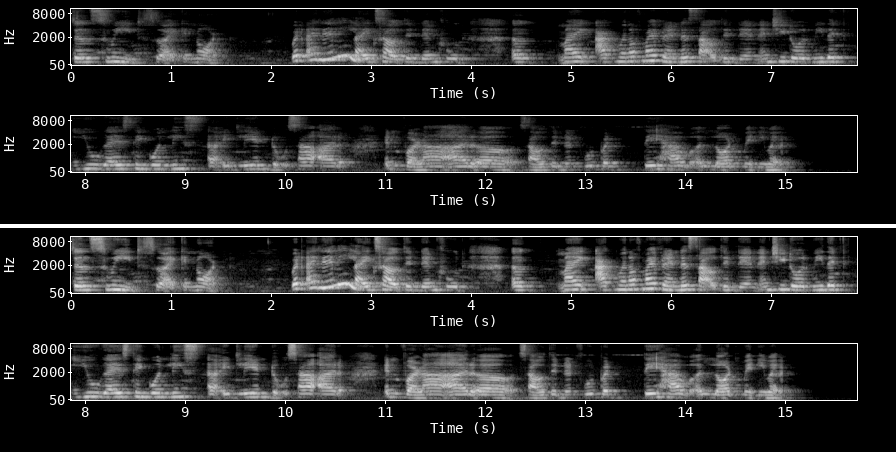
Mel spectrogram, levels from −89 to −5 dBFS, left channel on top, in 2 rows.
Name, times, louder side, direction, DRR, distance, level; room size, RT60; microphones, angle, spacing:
voice 1, 0.0-1.5 2.2-4.6 4.9-13.3 13.6-15.0, right 5 dB, 80° right, 0.7 m, -28 dB
15.0 x 8.0 x 3.2 m
head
